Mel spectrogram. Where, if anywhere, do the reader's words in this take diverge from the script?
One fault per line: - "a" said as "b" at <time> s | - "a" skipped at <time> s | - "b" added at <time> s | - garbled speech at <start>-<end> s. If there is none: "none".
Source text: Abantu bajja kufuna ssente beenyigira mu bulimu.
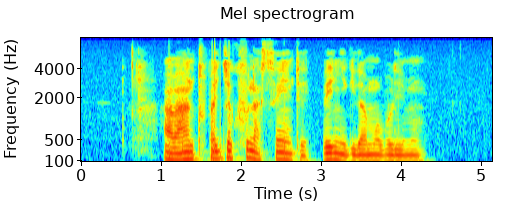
none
